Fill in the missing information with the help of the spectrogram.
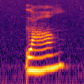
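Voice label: "lang", Chinese, second tone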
